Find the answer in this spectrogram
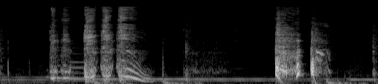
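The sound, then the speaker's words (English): A sick person coughs repeatedly, a cluster of harsh, raspy coughs followed after a short pause by two more sharp bursts, over a faint steady background hum. “I'm so sorry, y'all. I can't stop coughing.”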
